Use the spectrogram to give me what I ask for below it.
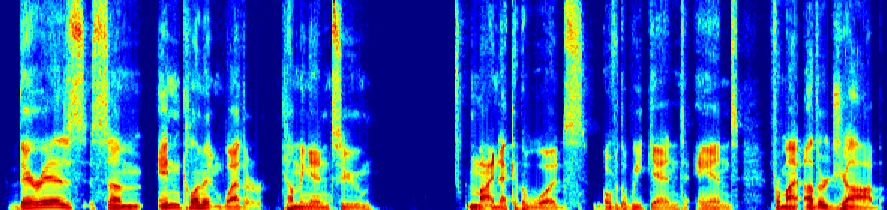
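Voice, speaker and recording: A man with a lowish voice talks through a sports podcast in a loose, conversational way, stopping for ums and restarting his sentences. The sound is close and dry, with no room around it. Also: fairly bright tone, no echo. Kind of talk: casual sports podcast talk.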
